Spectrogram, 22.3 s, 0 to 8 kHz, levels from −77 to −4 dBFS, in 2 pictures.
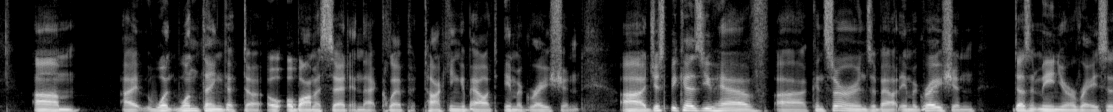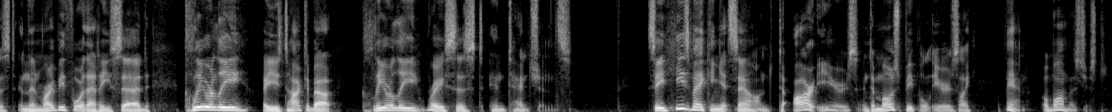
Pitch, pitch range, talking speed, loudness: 110 Hz, 100-125 Hz, 165 wpm, -18 LUFS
